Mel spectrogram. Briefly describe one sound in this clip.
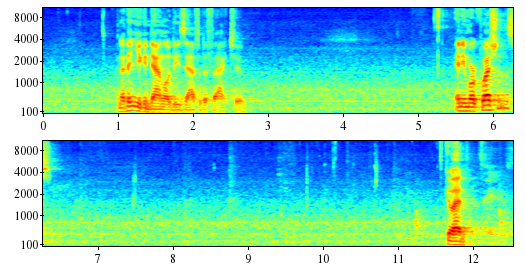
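A man speaks into a microphone in short bursts with pauses between them.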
